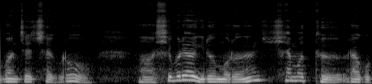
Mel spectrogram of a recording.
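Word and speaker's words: שמות: 출애굽기는 모세오경의 두 번째 책으로 히브리어 이름으로는 셰모트라고 발음하며 그 이름은 이름들이라고 하는 그런 뜻입니다.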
